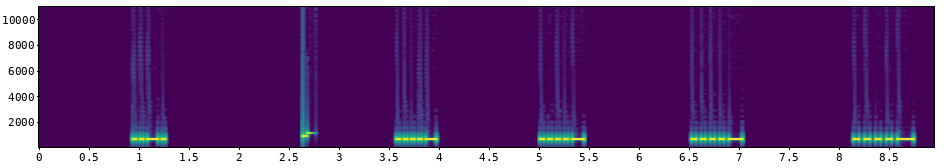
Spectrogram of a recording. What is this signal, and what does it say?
Morse code, heard as a keyed tone, about 30 wpm, spaced as for 7 wpm, 700 Hz. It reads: F 4444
